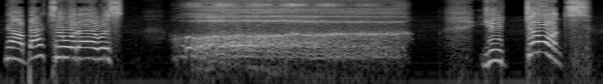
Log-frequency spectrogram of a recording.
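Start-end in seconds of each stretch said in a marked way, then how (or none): 1.7-4.1 deep long startled gasp; big hammed-up gasp; shocked gasp. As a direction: gasp in outrage. Shocked reaction.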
